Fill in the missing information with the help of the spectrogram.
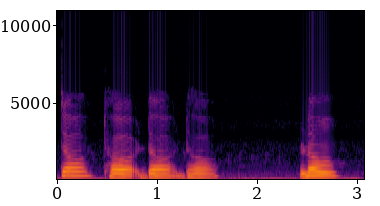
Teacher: जिन व्यंजन का जो उच्चारण स्थान है वह जीभ द्वारा मूर्धा को स्पर्श करने से होता है उन्हें मूर्धन्य कहते हैं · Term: मूर्धन्य व्यंजन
